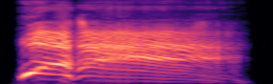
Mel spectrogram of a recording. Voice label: Male Fight Appear; Mighty Party; Android

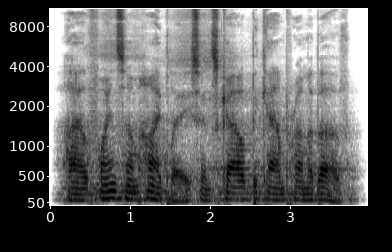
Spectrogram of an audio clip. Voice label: Voice Dialog; we are the dwarves gamerip 2016

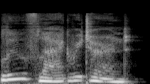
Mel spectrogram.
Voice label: Voices Announcer Status

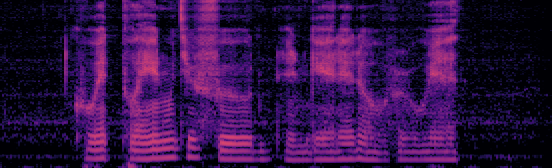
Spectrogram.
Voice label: Voices Female Beggings

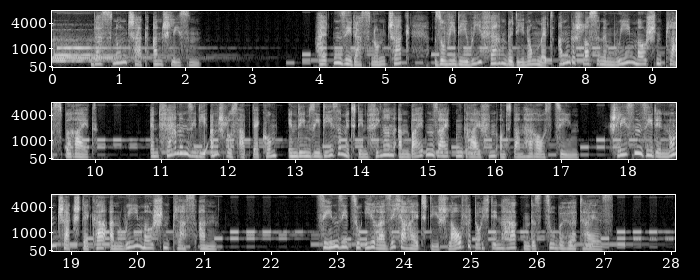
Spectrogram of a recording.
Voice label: Connecting the Nunchuk, German; the legend of zelda skyward sword wii gamerip 2011

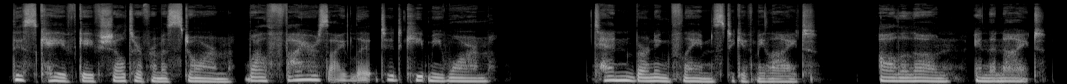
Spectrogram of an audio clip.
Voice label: Poetry; Cave

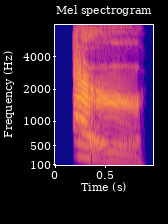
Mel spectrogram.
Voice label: Voices Jamaican Arrr

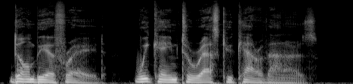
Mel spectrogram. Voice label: Voice Dialog; we are the dwarves gamerip 2016

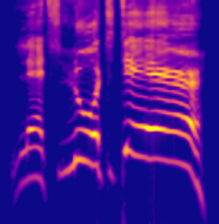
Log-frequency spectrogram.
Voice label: Voices Jamaican Lets Loot There

